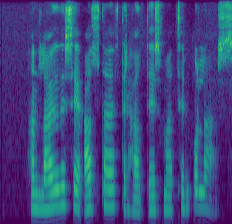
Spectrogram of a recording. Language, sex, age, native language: Icelandic, female, 40-49, Icelandic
